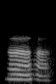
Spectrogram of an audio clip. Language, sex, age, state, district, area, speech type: Marathi, female, 30-45, Maharashtra, Amravati, urban, conversation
